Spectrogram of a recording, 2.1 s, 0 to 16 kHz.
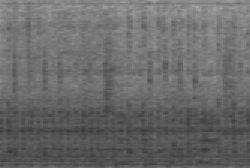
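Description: A Bernina 570QE sewing machine stitching a bold triple stitch, its steady mechanical whir running unbroken and fairly loud throughout.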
